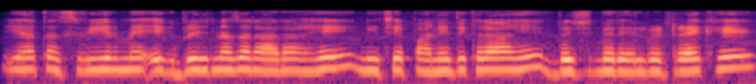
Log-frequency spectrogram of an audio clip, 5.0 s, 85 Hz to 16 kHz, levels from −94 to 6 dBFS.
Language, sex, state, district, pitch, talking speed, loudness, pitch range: Hindi, female, Chhattisgarh, Sukma, 210 Hz, 225 wpm, -17 LUFS, 200-220 Hz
